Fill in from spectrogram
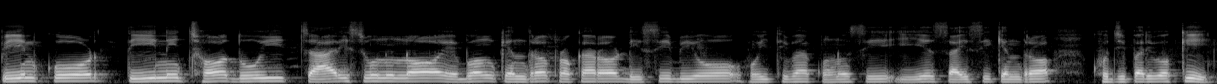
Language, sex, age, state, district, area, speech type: Odia, male, 30-45, Odisha, Jagatsinghpur, rural, read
